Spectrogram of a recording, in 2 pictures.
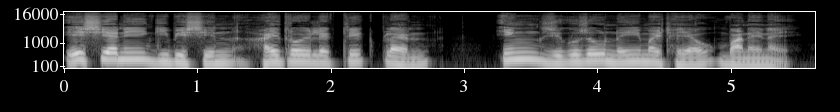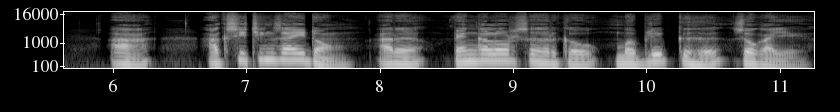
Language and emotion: Bodo, neutral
